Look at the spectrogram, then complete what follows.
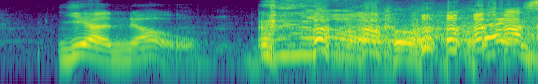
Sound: laughs

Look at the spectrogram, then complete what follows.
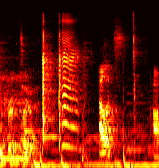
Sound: squeaks

